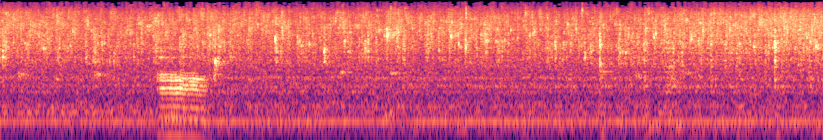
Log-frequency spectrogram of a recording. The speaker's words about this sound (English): Dry them off. Fry it up. Seems to be doing good.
